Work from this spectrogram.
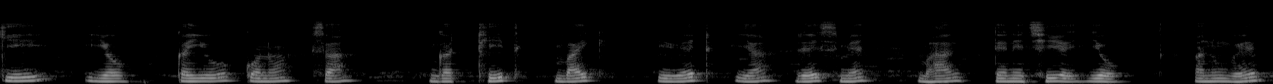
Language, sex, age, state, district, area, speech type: Maithili, male, 18-30, Bihar, Samastipur, urban, spontaneous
